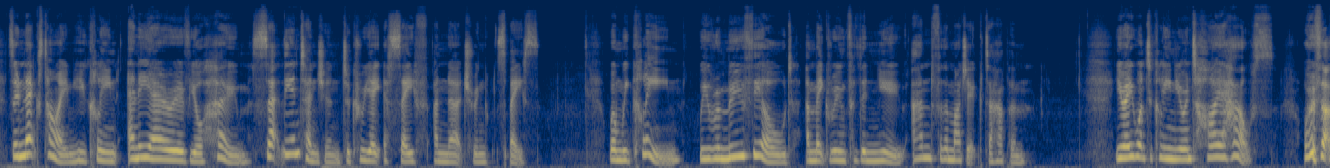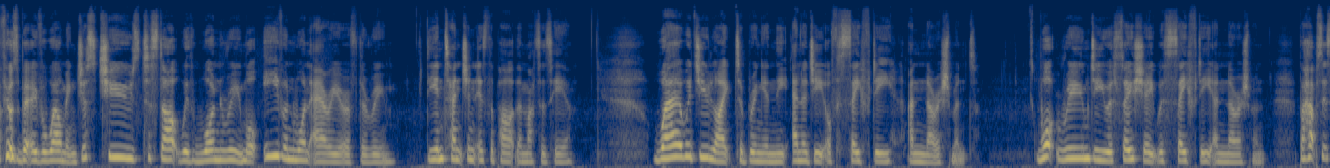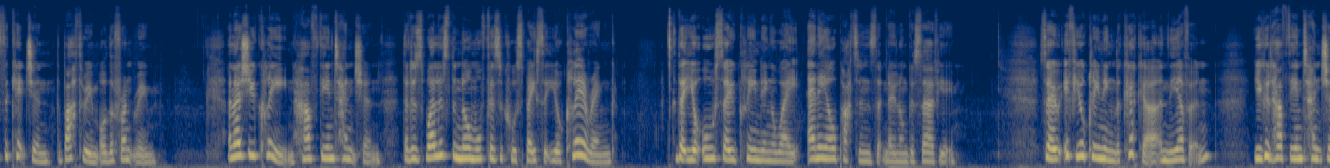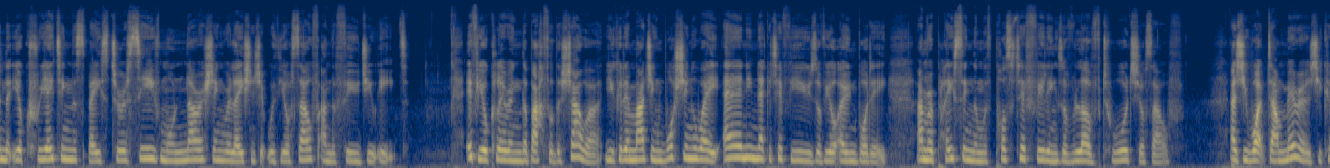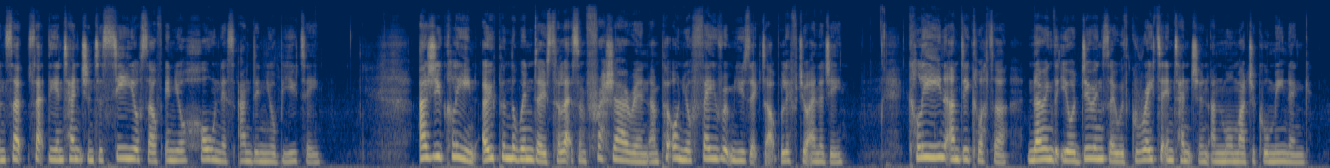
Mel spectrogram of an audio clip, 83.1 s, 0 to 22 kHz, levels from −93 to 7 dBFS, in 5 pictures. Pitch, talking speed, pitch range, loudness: 215 Hz, 185 wpm, 190-245 Hz, -25 LUFS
